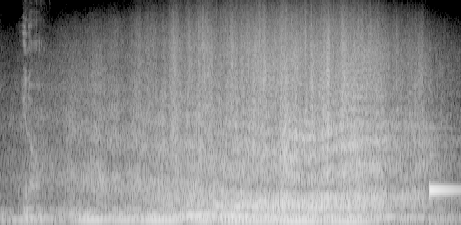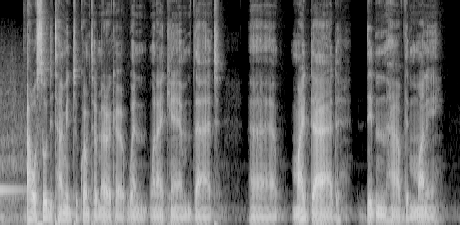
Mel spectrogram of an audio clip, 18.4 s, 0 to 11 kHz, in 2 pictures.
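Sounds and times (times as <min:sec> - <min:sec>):
airplane engines roaring overhead: 0:00.0 - 0:09.9
clear electronic tone: 0:08.6 - 0:09.8
speech: 0:09.8 - 0:18.0.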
